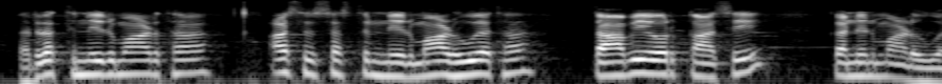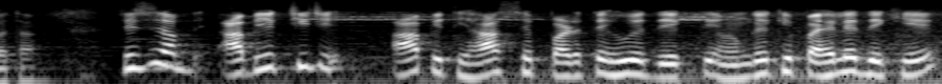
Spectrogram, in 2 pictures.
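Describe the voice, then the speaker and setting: A man's voice: high voice, pushed and bright, a little hiss or hum. A man teaching an exam-prep history lecture, explaining step by step and often checking in with his students. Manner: repeats "ठीक है" often, explains slowly with restarts.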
